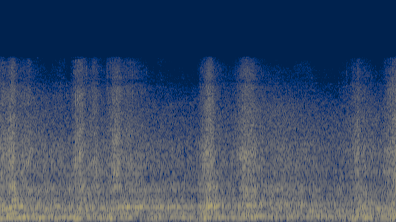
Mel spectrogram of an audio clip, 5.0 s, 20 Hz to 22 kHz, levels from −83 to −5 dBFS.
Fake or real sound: real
